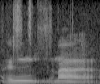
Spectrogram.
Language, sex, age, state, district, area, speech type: Santali, male, 45-60, Odisha, Mayurbhanj, rural, spontaneous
